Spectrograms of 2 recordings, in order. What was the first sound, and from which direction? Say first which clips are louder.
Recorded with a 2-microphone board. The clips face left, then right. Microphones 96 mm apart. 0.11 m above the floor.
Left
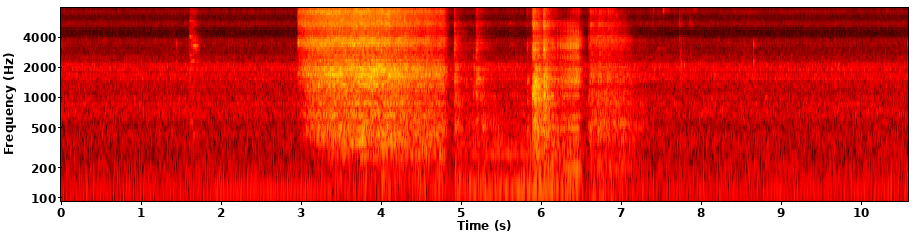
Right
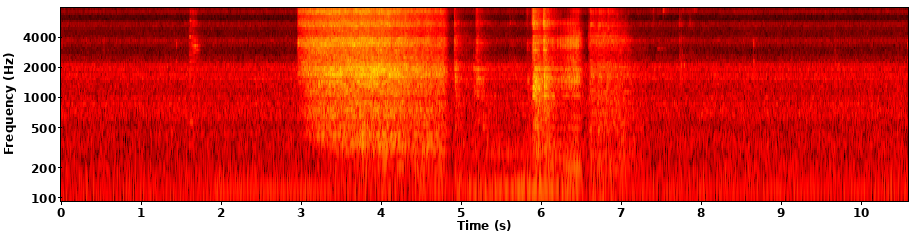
A clink: even; centre (ahead or behind).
